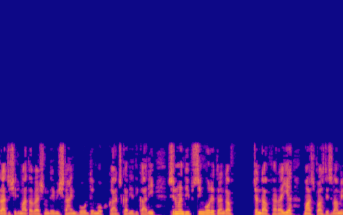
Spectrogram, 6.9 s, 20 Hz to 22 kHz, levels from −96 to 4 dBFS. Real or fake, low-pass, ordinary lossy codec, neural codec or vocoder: real; 7.2 kHz; none; none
